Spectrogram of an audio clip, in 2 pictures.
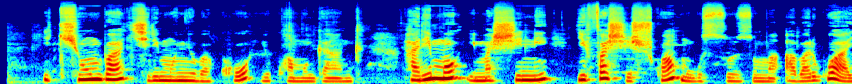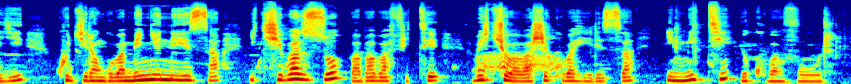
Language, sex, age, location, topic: Kinyarwanda, female, 18-24, Huye, health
